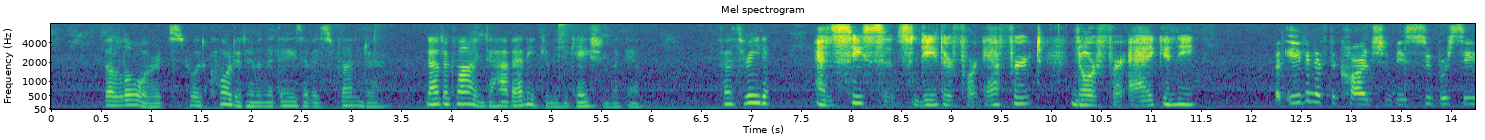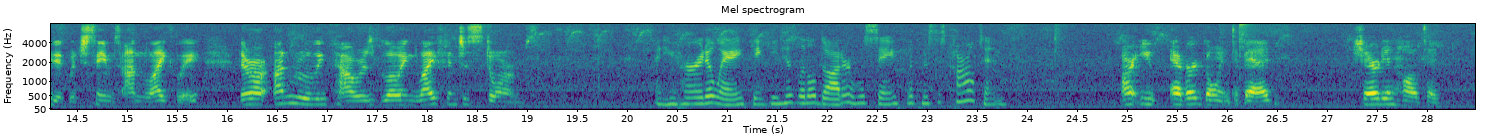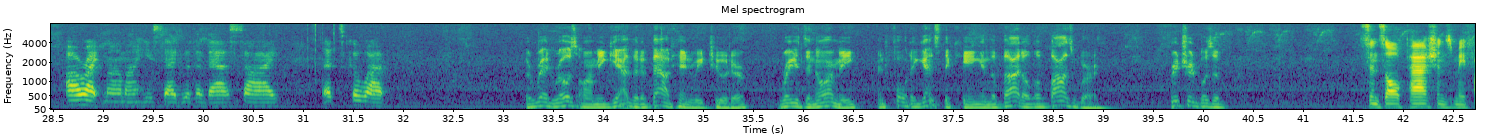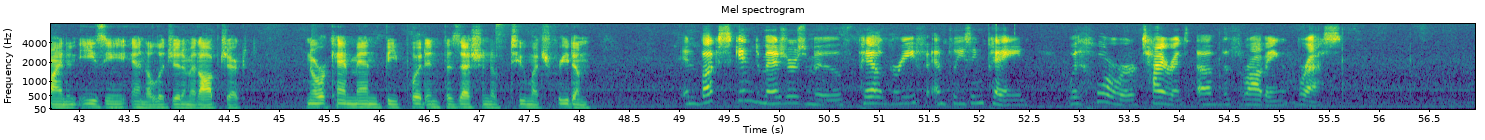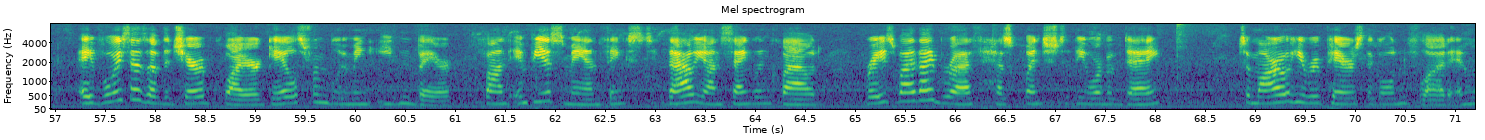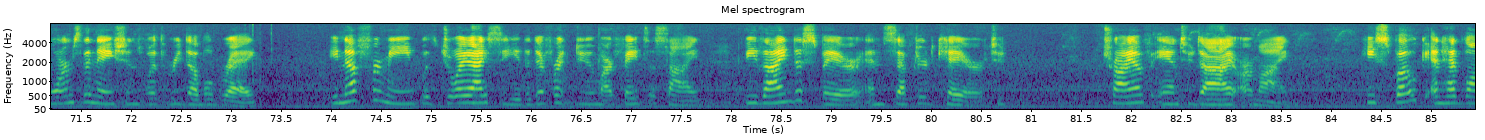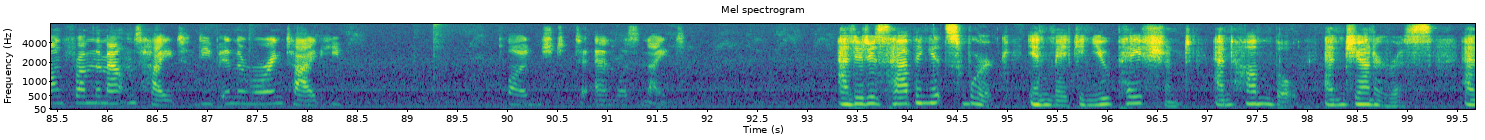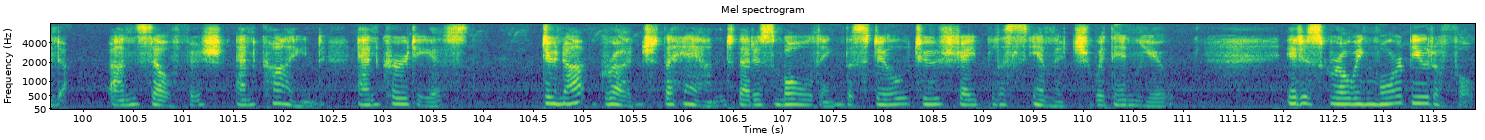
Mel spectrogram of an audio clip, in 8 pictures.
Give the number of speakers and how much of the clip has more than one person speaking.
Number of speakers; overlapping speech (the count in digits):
8, no overlap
